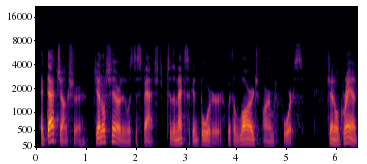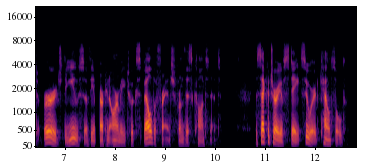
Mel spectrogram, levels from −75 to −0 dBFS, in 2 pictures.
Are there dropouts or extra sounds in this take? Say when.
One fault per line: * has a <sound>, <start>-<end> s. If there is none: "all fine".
* has a dropout, 7.6-7.7 s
